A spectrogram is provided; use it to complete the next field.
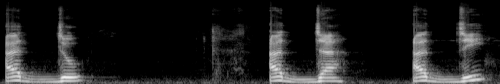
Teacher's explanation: জিম হরফকে জিব্বার মধ্যখান থেকে উচ্চারণ করব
